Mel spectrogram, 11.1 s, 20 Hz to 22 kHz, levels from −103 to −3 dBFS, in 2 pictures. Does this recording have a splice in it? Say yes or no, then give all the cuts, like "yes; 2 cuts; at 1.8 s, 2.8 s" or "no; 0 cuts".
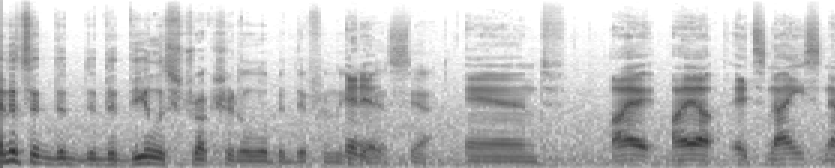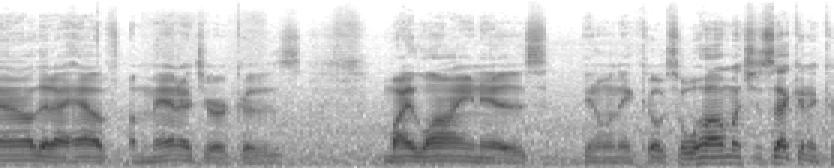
no; 0 cuts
